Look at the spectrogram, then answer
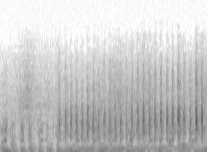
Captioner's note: engine chugging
